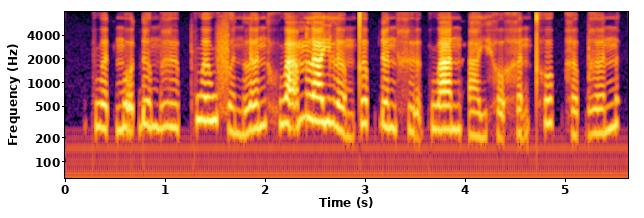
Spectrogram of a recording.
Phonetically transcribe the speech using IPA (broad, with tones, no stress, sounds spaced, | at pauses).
k w ə˨˩ t̚ m o̰˧˨ ɗ ə̤˨˩ m ɣ ɨ˨˩ p̚ k w ə˧ w f ə̤˨˩ n l ə˨˦ n h w a̰˧˥ m l a˧ j l ə̰ː˧˨ m t̪ ə˦˥ p̚ ɗ ə˧ n x ɨ̰˧˨ ə̯ k w a˧ n ʔ a̤˨˩ j h o̰˧˨ h ə̰˧˨ n t̪ʰ o˦˥ k̚ h ə˨˩ p̚ ɣ ə˨˦ n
